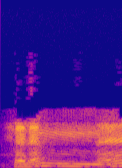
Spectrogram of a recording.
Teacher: فلما الميم مشددة تبقى مقدار حركتين، فلما هنا ده مد أربع حركات لأن هو مد منفصل ناخد بالنا منه.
